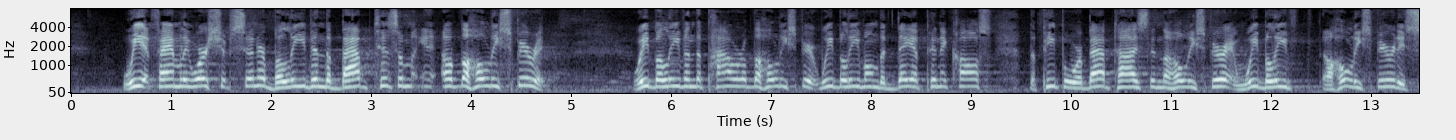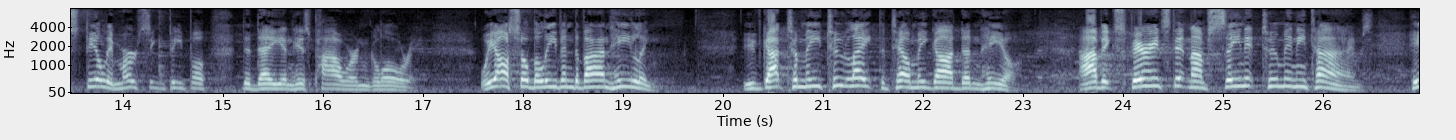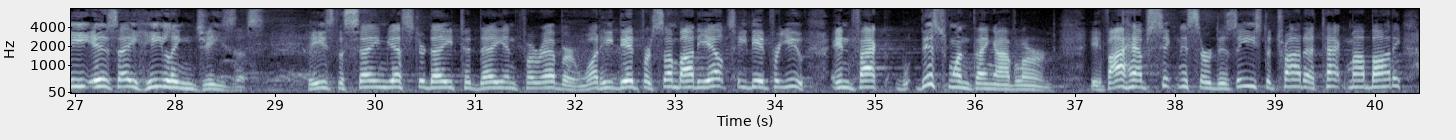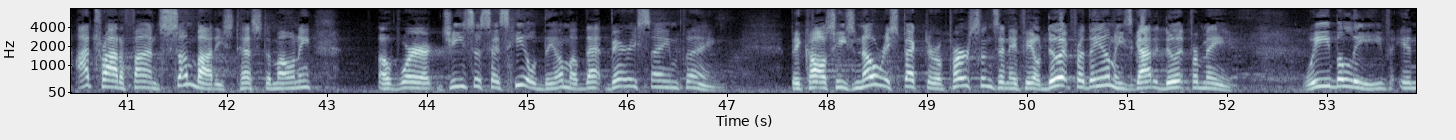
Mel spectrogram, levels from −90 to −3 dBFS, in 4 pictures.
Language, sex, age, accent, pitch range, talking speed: English, male, 50-69, American, 185-245 Hz, 180 wpm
